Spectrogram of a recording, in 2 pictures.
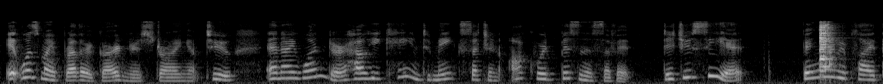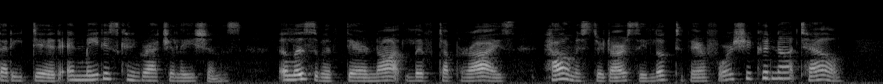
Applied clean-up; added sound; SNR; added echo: none; Tools; -3 dB; none.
